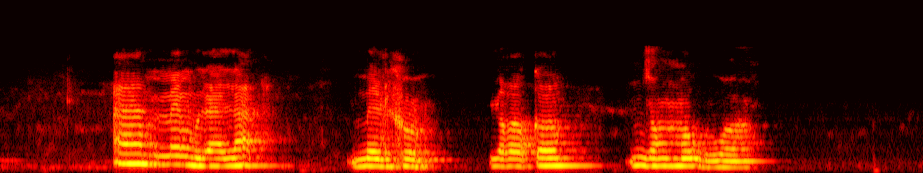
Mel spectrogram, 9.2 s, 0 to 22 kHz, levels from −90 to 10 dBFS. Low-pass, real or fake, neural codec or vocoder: 7.2 kHz; fake; codec, 16 kHz, 8 kbps, FunCodec, trained on Chinese and English, 25 frames a second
